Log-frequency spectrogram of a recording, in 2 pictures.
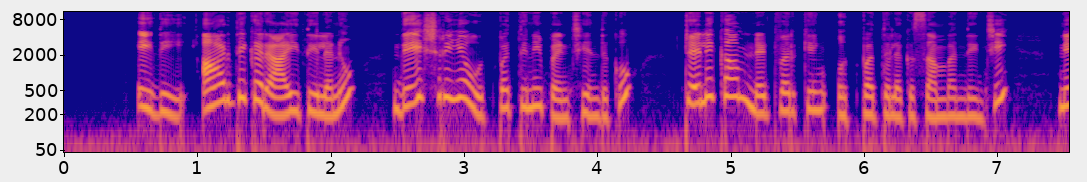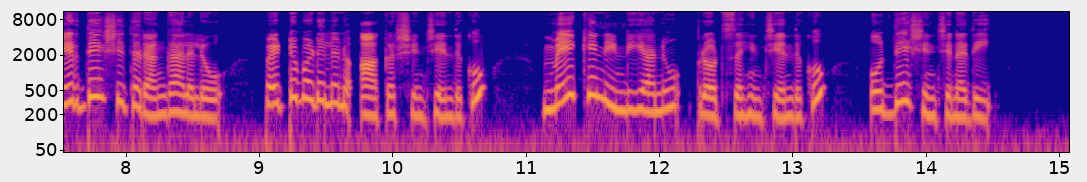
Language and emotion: Telugu, neutral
